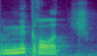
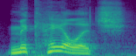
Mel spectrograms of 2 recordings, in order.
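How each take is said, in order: First: The name is said with a Russian accent. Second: The name is said with an English accent. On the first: The speaker calls it right. "you kind of have to use a Russian accent" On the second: The speaker calls it wrong. "if you say this in English, it's like"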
